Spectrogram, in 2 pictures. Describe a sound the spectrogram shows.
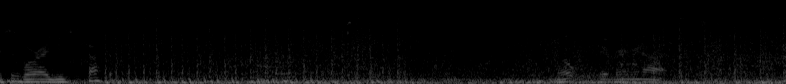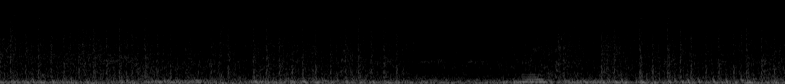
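Gunfire from a game rattles rapidly.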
